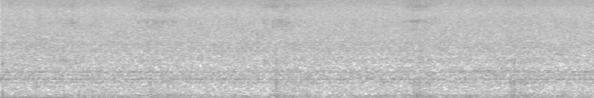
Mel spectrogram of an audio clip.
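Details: Affectionate pet cat that loves papa, purring: a steady low rumble throughout, with faint rustling.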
